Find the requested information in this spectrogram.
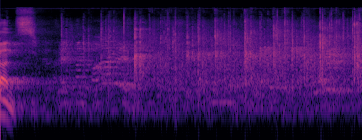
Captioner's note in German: Beifall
